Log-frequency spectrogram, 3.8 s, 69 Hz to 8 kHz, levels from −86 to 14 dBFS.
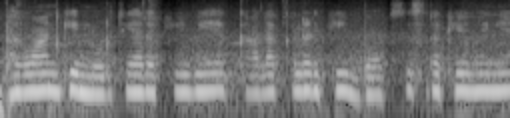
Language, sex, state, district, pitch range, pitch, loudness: Hindi, female, Bihar, Katihar, 200-210 Hz, 205 Hz, -16 LUFS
